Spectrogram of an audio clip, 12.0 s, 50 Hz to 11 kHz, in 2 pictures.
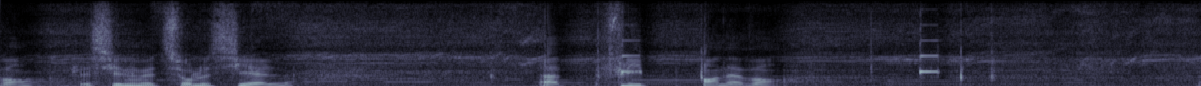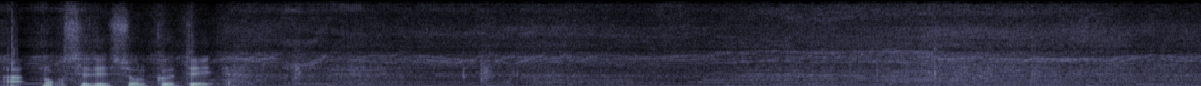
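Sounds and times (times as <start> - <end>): background music: 0.0 - 12.0
drone propellers whining: 0.0 - 12.0.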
